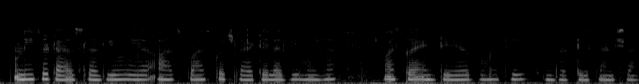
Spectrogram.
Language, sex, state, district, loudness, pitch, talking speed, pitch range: Hindi, female, Bihar, Gopalganj, -40 LUFS, 220 Hz, 185 wpm, 215-225 Hz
